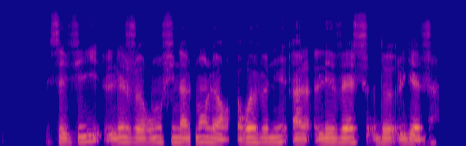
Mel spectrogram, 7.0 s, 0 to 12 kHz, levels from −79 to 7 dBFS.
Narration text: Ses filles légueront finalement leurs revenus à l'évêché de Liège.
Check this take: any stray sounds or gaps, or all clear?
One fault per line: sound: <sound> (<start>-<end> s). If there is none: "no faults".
sound: dropout (2.8-2.9 s)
